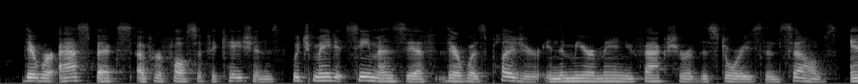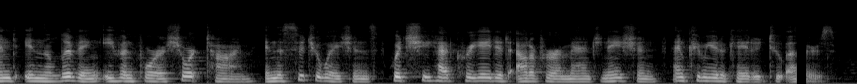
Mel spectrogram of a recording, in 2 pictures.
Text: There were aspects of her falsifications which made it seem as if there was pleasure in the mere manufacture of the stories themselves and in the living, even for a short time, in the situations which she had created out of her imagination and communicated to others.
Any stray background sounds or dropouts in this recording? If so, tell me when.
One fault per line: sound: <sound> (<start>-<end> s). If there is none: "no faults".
sound: dropout (16.5-16.6 s)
